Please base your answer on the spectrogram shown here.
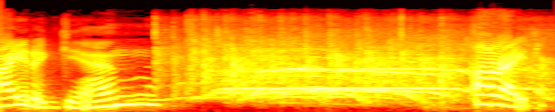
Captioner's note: clapping and cheering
